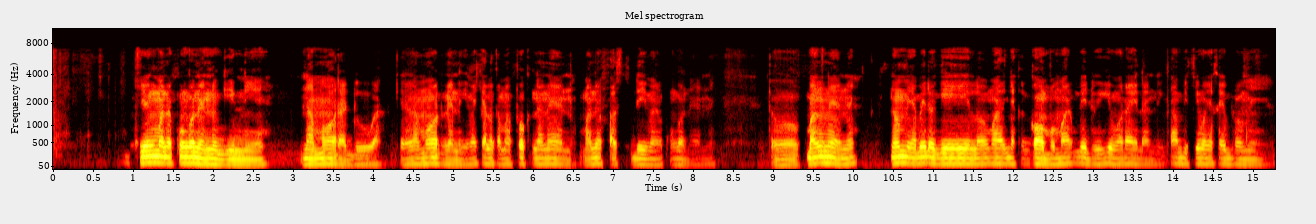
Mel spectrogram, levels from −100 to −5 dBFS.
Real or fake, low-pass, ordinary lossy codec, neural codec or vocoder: fake; 7.2 kHz; none; codec, 16 kHz, 16 kbps, FreqCodec, smaller model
